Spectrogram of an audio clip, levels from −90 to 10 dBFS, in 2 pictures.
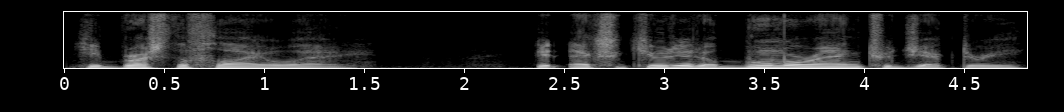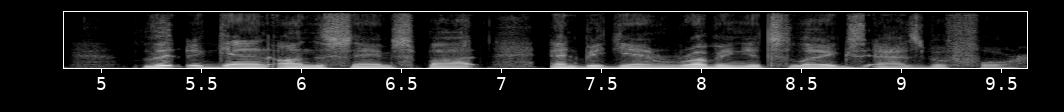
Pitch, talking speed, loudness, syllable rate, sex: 130 Hz, 145 wpm, -18 LUFS, 4.9 syllables/s, male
